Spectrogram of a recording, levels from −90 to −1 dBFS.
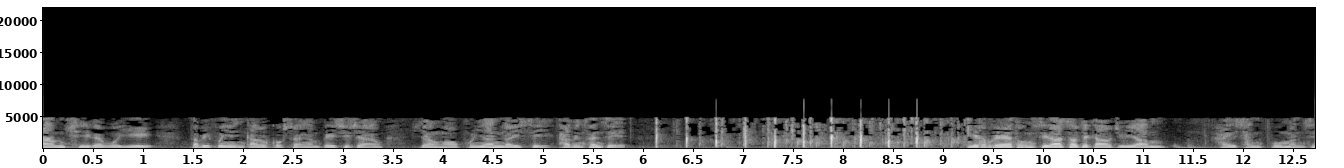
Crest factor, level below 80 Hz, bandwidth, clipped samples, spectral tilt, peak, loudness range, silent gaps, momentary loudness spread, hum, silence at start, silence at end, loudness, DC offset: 26 dB; -50 dBFS; 8 kHz; under 0.1%; -8 dB/octave; 0 dBFS; 5 LU; none; 9 LU; none; 0 s; 0 s; -26 LUFS; under 0.1%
